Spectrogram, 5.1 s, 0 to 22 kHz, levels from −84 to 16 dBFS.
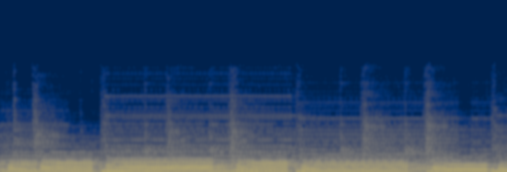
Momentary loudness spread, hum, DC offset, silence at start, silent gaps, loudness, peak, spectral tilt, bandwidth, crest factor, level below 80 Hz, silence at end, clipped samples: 3 LU; none; under 0.1%; 0 s; none; -17 LUFS; -4 dBFS; -7.5 dB/octave; 9.4 kHz; 12 dB; -24 dBFS; 0 s; under 0.1%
